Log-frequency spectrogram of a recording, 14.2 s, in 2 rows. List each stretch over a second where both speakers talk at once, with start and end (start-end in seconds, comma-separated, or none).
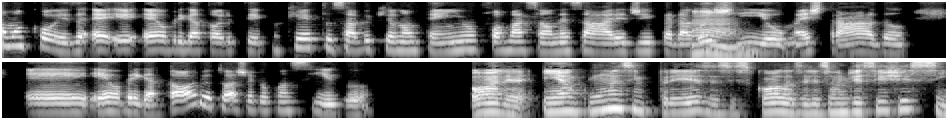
none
